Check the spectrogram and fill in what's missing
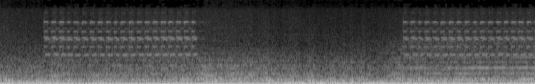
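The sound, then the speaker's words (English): A cell phone rings in two bright, electronic trilling bursts separated by a pause, fairly loud, over a steady low rumble of background noise. “Answer it. As Lewis eases out a cell phone, Nathan grabs his hand.”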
